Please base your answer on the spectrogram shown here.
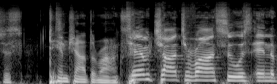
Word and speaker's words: Chantarangsu: is my just long-ass Thai last name, Tim Chantarangsu. I retired the De La Ghetto like a year and a half ago, so now it's just Tim Chantarangsu.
